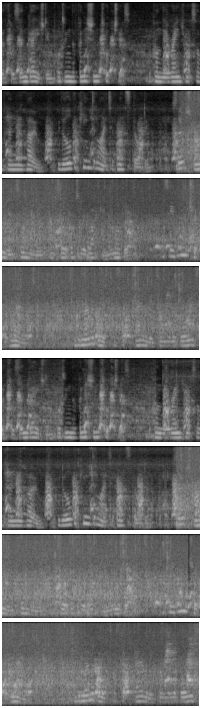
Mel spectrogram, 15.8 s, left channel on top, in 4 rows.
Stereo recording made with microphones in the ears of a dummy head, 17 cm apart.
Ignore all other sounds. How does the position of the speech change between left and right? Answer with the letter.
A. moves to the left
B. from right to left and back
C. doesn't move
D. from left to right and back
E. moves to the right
C.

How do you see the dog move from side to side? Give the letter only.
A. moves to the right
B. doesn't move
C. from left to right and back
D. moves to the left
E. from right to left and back
B.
